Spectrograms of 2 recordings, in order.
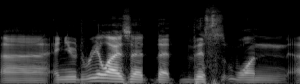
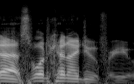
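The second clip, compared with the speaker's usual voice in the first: very loud, booming giant's voice; 3 semitones higher, 4 dB louder than usual. A Fomorian looks down at a hobgoblin who just walked in; very loud Fomorian voice. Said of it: "In a very loud ... voice".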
